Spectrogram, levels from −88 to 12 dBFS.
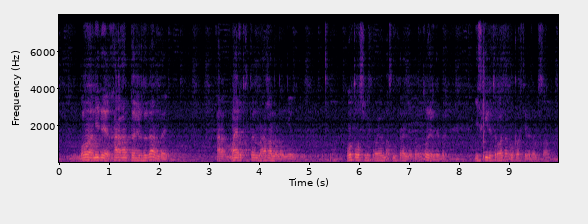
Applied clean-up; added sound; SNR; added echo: none; Tabla; 18 dB; reverberation time 2.5 s.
